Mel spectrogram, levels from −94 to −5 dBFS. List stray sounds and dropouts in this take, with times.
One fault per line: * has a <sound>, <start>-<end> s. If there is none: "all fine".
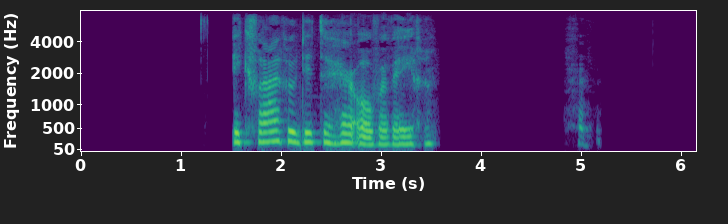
* has a laugh, 4.8-5.2 s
